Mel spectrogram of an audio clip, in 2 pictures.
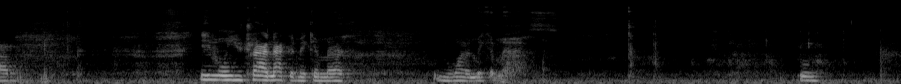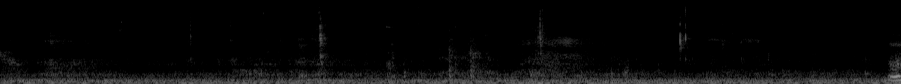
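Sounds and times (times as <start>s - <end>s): chewing food: 6.9s - 17.9s.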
